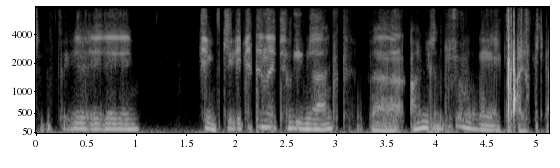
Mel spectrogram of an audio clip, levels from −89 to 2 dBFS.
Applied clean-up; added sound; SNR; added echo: neural diffusion model UNIVERSE++.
